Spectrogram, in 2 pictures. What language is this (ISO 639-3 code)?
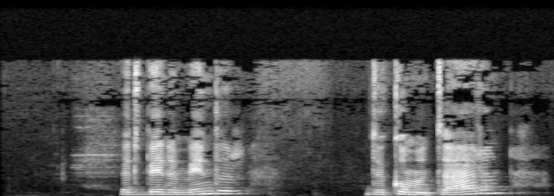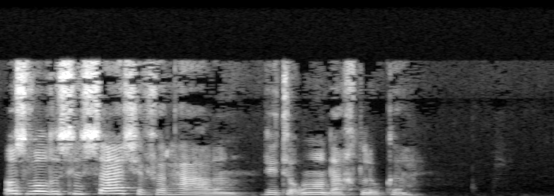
fry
